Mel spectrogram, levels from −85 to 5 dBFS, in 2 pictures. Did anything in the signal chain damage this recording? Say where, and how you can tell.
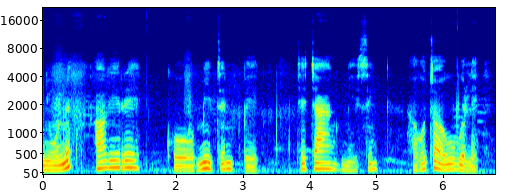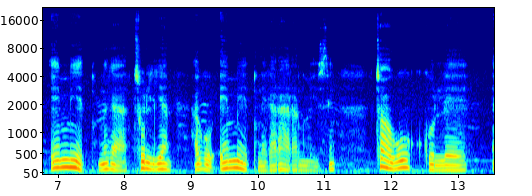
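No, nothing damaged this audio.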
